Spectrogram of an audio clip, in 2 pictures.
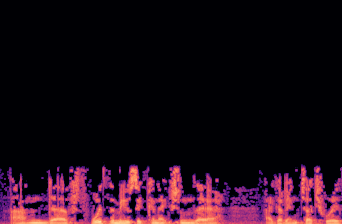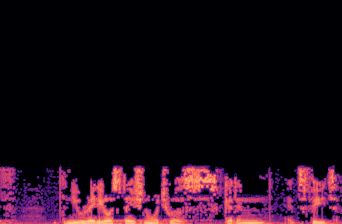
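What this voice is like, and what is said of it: Yorkshire-accented English. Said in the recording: “with me speaking a little English, maybe with a Yorkshire accent”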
